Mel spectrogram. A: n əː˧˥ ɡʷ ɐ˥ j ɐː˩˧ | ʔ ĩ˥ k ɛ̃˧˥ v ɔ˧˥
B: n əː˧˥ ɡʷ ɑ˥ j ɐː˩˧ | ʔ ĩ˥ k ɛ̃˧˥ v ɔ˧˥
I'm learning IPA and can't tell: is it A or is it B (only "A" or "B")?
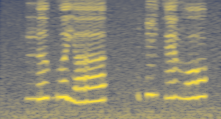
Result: A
